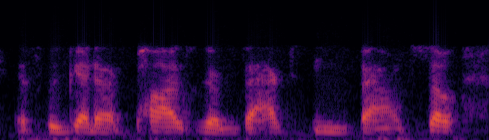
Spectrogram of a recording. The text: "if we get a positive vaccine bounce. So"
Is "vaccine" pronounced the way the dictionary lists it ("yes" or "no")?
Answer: yes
